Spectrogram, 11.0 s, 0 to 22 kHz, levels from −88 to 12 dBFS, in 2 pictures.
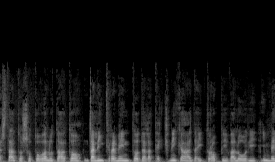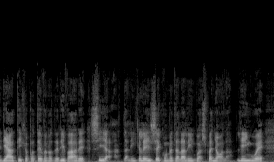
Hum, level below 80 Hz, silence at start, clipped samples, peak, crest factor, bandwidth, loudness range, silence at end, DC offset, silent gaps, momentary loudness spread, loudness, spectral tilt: none; -54 dBFS; 0 s; under 0.1%; -4 dBFS; 24 dB; 12 kHz; 2 LU; 0 s; under 0.1%; none; 8 LU; -27 LUFS; -5.5 dB/octave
